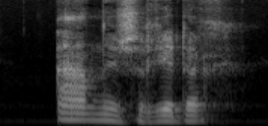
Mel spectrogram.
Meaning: fag
- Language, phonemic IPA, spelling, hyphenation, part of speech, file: Dutch, /ˈaː.nʏsˈrɪ.dər/, anusridder, anus‧rid‧der, noun, Nl-anusridder.ogg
